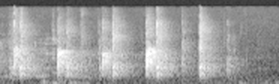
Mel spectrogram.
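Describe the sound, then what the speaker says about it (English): A few people clapping faintly, six distinct rhythmic handclaps about a third of a second apart, quiet and fairly close, without voices. "I appreciate the applause"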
